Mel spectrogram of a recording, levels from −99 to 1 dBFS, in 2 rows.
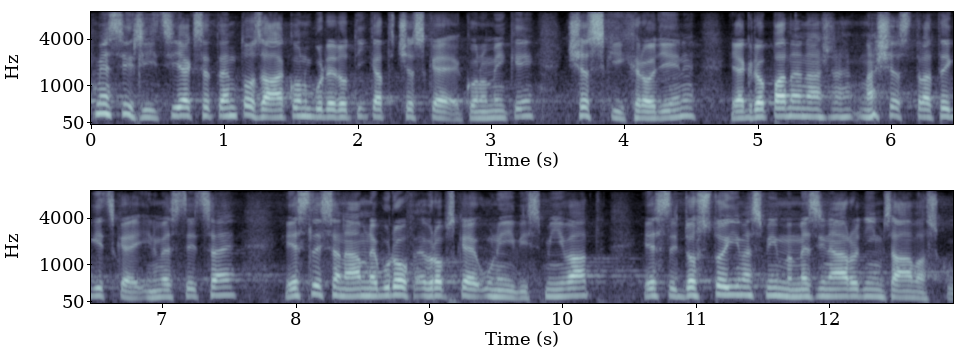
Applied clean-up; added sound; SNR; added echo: none; none; none; none.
